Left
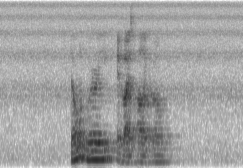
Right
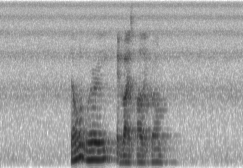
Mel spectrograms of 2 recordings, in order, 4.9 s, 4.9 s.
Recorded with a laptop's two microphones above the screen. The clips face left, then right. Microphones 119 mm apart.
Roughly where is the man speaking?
Right.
